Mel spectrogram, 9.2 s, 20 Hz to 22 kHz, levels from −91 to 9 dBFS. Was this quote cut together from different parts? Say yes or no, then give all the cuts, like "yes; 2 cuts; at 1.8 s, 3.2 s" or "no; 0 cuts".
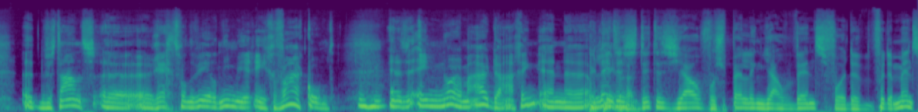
yes; 1 cut; at 5.9 s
